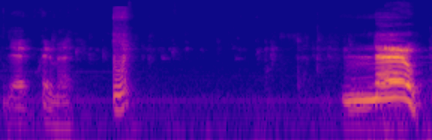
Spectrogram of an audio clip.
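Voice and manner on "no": loud, high yelp of "No!"; a startled cry at a mistake; sudden shout. Real, not acted. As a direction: blurt it out sharply. Sudden outburst while playing.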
